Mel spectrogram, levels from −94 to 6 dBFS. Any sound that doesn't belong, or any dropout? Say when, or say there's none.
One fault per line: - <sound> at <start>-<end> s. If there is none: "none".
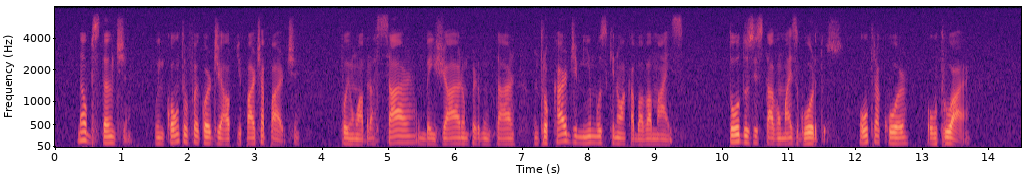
none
